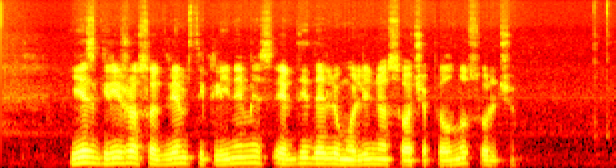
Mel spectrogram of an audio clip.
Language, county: Lithuanian, Klaipėda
